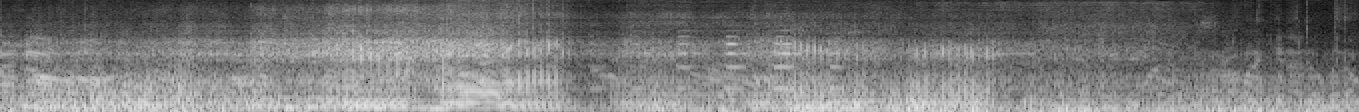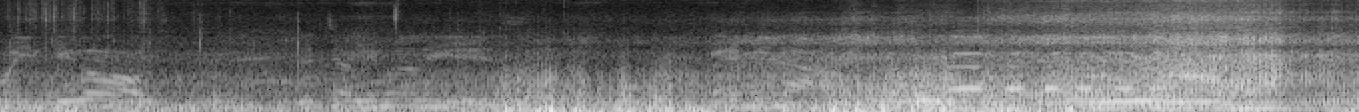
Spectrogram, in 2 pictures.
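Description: An enduro dirt bike roars past at speed on a gravel track.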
